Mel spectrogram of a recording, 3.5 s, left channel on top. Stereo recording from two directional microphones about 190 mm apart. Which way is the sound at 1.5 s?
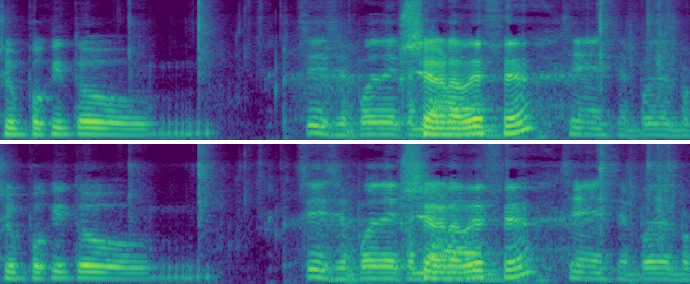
5° right (ahead or behind).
